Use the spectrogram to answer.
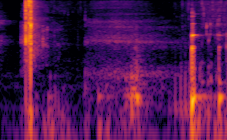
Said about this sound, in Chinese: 各位听众，大家好，你好，你好，你好，让我一起听一听气泡水的声音。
